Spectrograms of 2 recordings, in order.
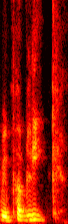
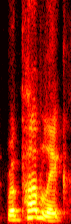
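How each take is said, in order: First: The word is said with a French pronunciation. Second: The word is said with an English pronunciation. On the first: The speaker calls it wrong. "not Republique. That's French" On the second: The speaker calls it right.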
